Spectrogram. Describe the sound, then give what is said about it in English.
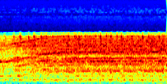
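A sewing machine sews a zigzag stitch at its widest setting through fabric under the presser foot. Its motor makes a steady, even whirring hum that stays constant throughout, with no voices. “Now we'll lower the presser foot. We'll hold on to our trailing threads. We'll sew. We'll do some reversing to lock our stitch in place.”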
